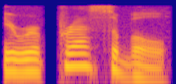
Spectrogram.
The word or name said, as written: irrepressible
